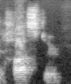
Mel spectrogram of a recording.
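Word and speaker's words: Hastur: comparison uh oh uh sorry I pronounced it wrong then I always said Hoster well I think the whole point is that there's not there is that the names aren't supposed to be able to be pronounced in in human languages ah fair enough I I think both are correct because I have heard it both ways oh fair enough fair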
